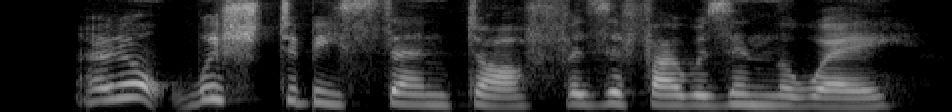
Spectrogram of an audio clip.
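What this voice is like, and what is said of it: Hurt, aggrieved tone. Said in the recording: “in an injured voice”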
